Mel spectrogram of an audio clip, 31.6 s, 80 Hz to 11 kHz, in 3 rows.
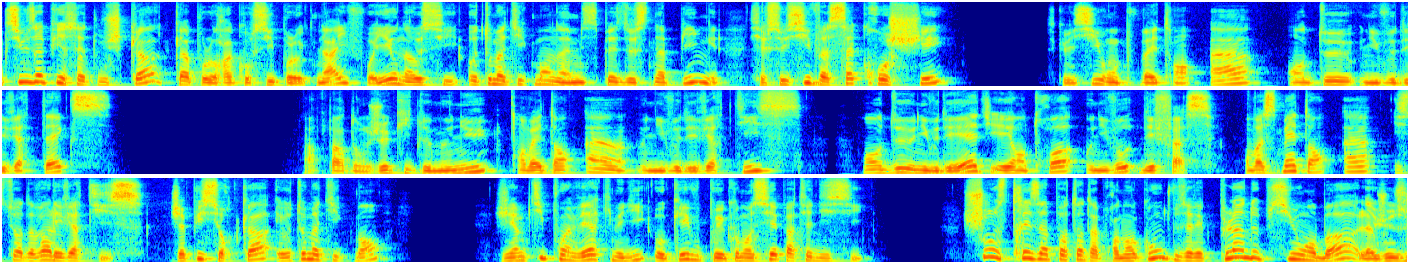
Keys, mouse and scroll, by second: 13.9 Escape, 16.8 2, 17.9 3, 19.9 1, 22.7 k.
